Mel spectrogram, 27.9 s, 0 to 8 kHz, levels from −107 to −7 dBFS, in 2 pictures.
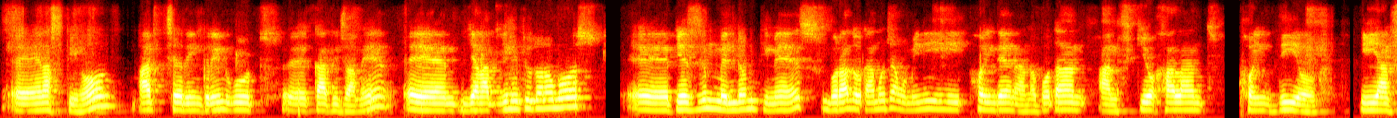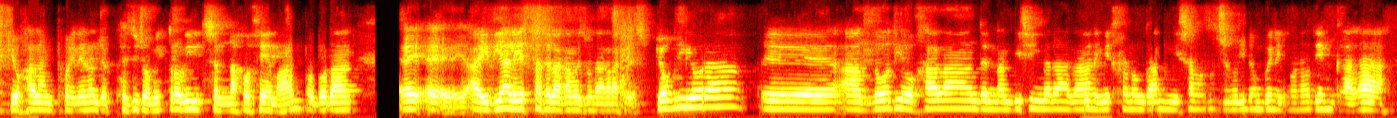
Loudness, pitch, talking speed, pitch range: -17 LUFS, 145 Hz, 150 wpm, 135-155 Hz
